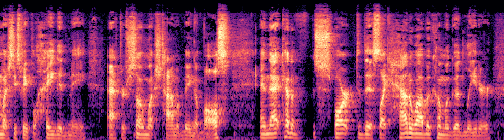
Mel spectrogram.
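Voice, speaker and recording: Speaking at a moderate pace, a man with a Mississippi accent has a fairly low pitch. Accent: Southern (Mississippi). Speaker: podcast host, leadership coach. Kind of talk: casual podcast chat. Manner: hesitant, many fillers.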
